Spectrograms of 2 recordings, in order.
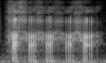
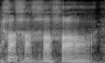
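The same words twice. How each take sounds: First: Whispered sly chuckle; silent laugh. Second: Sly gloating laugh; laugh out loud. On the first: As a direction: laugh under your breath. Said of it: "He laughed inside his head". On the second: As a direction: cackle out loud at the trick. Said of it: "out loud this time". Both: Acted.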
